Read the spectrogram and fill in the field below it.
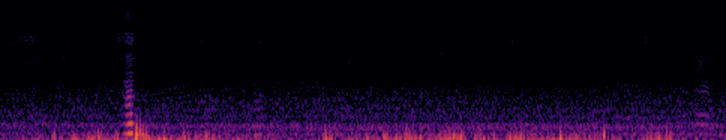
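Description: A honeybee colony buzzes at a hive in hot Antalya summer weather, a dense steady drone with individual bees zipping past close by, no talking.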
